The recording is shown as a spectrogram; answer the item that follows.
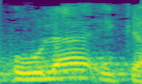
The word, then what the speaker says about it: أولئك: أولئك، الواو في أولئك، شو بنضع على الواو؟ صفر مدور. أن هذه الواو لا تنطق أبدا، ما حدا بيقول أولئك على هدى من ربهم وأولئك، ما حدا يفعل ذلك.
